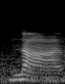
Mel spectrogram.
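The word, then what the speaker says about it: 難: I eat an orange Nan it's not none it means difficult and it's difficult to pronounce so we start with n and ends with another n and it's in a low tone so none practice and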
